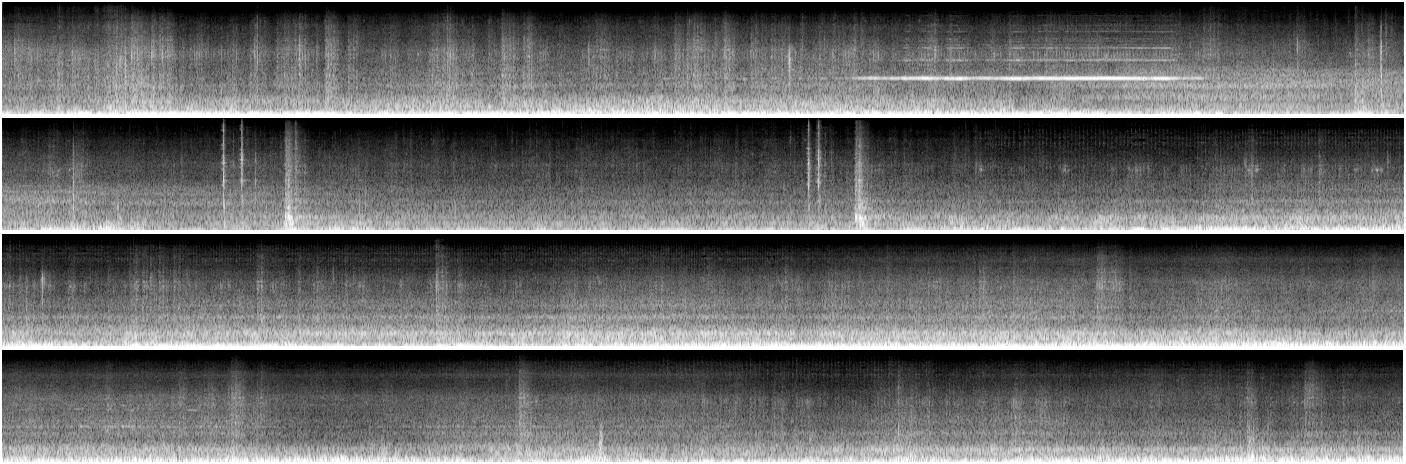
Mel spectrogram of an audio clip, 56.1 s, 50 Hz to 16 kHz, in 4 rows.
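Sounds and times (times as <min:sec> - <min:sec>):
bicycle tyres on asphalt: 0:00.0 - 0:56.0
wind rushing over microphone: 0:00.0 - 0:56.0
sharp clicks: 0:16.2 - 0:16.7, 0:22.0 - 0:22.4.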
